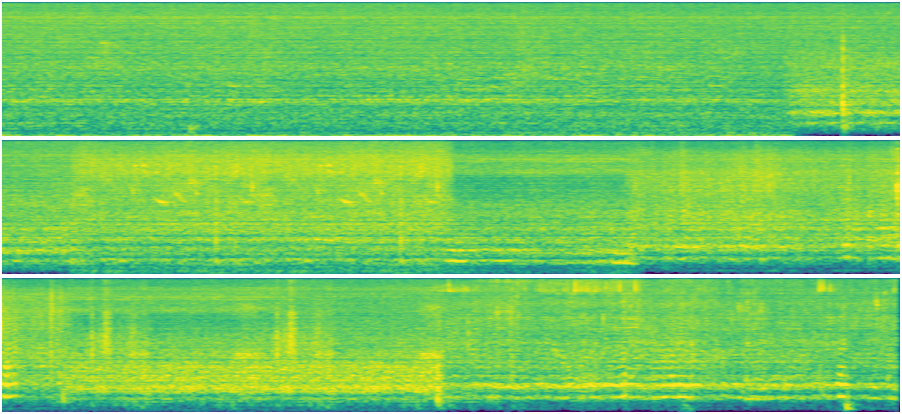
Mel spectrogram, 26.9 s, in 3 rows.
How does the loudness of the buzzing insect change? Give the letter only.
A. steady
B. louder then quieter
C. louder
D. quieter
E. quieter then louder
C.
